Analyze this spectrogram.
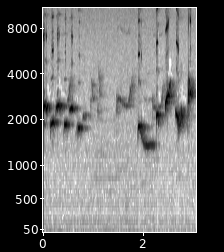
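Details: White-rumped shama singing to provoke a reply: a string of clear whistled notes, a soft rising slur, then a quick burst of bright, varied whistles and chirps.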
